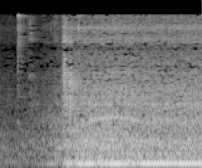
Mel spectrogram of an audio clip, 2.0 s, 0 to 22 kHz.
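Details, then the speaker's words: Yamaha Aerox 155 scooter at about 10,000 km, starting on a replacement battery after it previously failed to start: a quiet click, then it catches within a second and settles into a smooth, steady low idle; display voltage rose from 12 to 13. Normal start and idle. "यह चालू हो गया है और battery का प्रतिशत भी दिखा रहा है।"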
